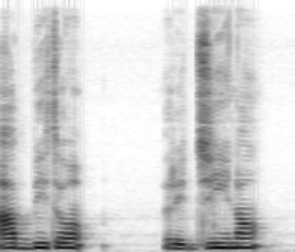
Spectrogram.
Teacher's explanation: B e G sempre doppie dopo una vocale.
